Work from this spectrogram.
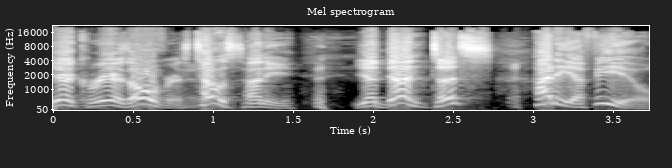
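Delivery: blunt, tactless interviewer patter. Mocking an interviewer's blunt questions after a match: imitating Mean Gene. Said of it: "Mean Gene just comes in".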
